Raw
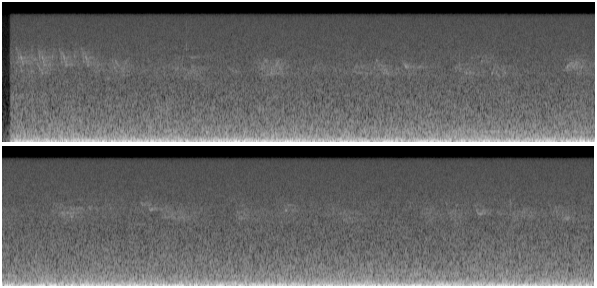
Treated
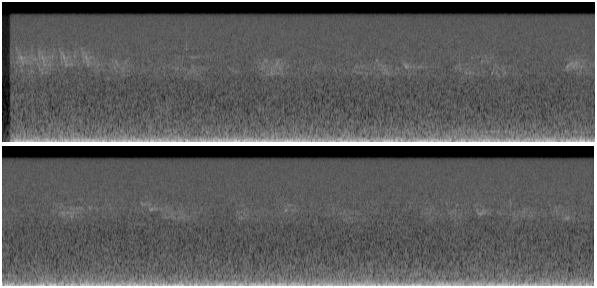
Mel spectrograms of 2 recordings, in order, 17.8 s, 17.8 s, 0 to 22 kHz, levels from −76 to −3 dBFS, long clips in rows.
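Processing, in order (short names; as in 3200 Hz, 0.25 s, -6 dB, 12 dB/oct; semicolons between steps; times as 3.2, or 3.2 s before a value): high shelf 2300 Hz +10 dB; gain -7.5 dB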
